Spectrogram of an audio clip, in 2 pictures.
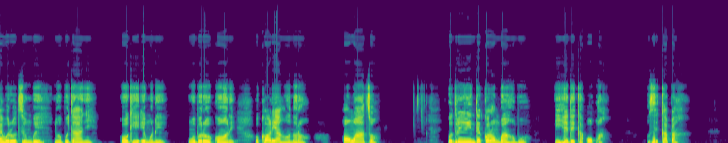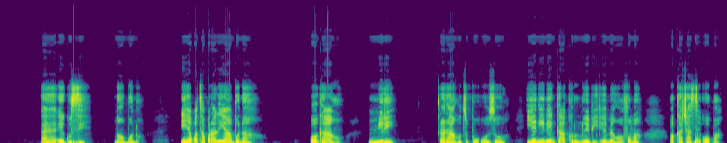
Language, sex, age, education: Igbo, female, 15-29, tertiary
